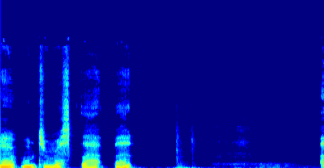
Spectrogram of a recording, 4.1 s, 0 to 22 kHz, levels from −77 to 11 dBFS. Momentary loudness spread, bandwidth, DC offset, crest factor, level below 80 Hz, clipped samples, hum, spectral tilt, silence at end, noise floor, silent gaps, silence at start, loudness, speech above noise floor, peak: 5 LU; 16.5 kHz; under 0.1%; 18 dB; -58 dBFS; under 0.1%; none; -5.5 dB/octave; 0 s; -65 dBFS; none; 0 s; -24 LUFS; 43 dB; -8 dBFS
